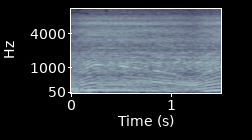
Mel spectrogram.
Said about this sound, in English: You wouldn't operate a chainsaw blindfolded.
